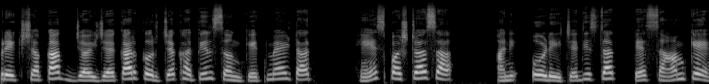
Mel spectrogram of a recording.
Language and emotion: Goan Konkani, disgusted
